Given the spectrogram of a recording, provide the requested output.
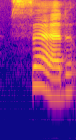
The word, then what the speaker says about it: said: Said looks a lot like these words, and it seems like it should rhyme with paid and braid. And a long time ago, I think they used to say said instead of said. I said a funny joke. But now we say said instead of said, so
